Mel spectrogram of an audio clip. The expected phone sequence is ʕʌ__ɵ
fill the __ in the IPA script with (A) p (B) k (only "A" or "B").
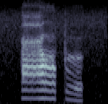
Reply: A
